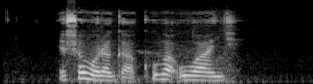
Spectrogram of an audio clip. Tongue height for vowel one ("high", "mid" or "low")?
low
